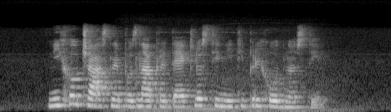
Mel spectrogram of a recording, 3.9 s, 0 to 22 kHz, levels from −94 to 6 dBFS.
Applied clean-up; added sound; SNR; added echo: none; Car; 20 dB; none.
